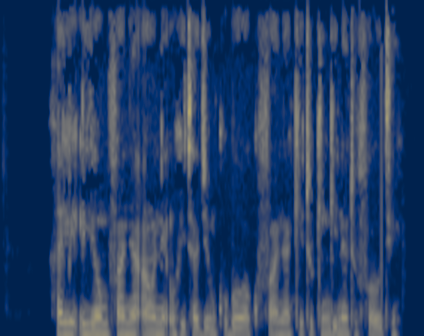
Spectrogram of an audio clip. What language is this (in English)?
Swahili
